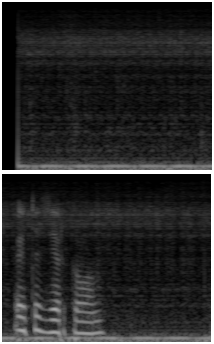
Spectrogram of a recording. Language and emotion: Russian, neutral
